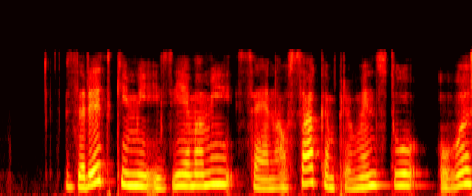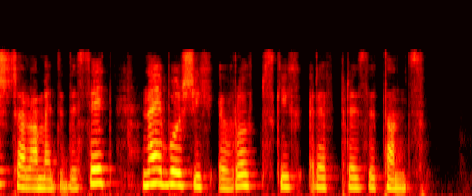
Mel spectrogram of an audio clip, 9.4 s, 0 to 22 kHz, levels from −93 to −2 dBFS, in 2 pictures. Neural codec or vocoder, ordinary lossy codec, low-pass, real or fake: codec, 16 kHz, 16 kbps, FreqCodec, smaller model; Opus, 64 kbps; 7.2 kHz; fake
